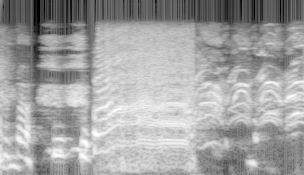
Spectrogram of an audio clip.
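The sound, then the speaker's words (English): Several voices yell and shriek loudly into microphones, with one long, harsh scream in the middle framed by shorter, wavering cries and yelps. “Yell at them.”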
